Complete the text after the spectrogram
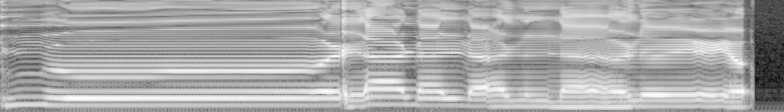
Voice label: "Cow", Funky Vocals; USB Soundscan vol.18; AKAI; TB MELODY

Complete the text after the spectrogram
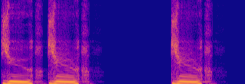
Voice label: male d#130, spoken hooks

